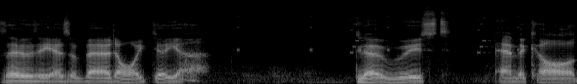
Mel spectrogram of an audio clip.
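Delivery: heavy, worn, raspy voice. Reading a line aloud, trying a voice never done before, heavy-smoker voice. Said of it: "How many packs of cigarettes a day".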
